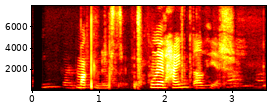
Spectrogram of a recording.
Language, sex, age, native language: Icelandic, female, 11, Icelandic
